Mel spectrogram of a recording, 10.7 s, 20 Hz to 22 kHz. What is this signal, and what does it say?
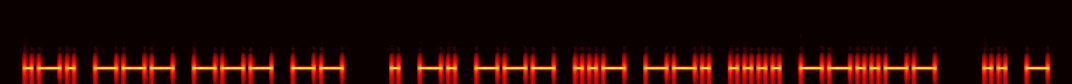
Morse code, heard as a keyed tone, about 17 wpm, 700 Hz. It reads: ROOM ENOUGH, IT
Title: Sentences from Top 1400 Words 17wpm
